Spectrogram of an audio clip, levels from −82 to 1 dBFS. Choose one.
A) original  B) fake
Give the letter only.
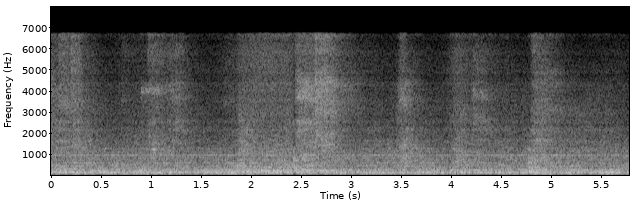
B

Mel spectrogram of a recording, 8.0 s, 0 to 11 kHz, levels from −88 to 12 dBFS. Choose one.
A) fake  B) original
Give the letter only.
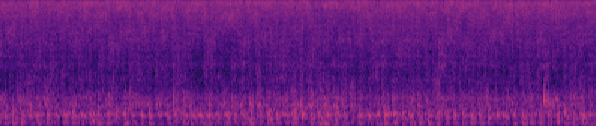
A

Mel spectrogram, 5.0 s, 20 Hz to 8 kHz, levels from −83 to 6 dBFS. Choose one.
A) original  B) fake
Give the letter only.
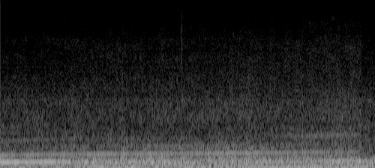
B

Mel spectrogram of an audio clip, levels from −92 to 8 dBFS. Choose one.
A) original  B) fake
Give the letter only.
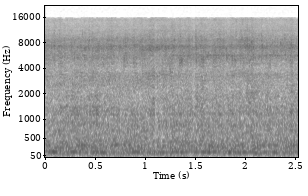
B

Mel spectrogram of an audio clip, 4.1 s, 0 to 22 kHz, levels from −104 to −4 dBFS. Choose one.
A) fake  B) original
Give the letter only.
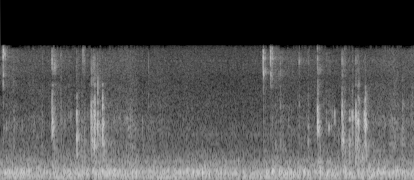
B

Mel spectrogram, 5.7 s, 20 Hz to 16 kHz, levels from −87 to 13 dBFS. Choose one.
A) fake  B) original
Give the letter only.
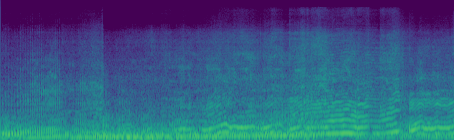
A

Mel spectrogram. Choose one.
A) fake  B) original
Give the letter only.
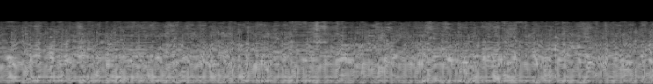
A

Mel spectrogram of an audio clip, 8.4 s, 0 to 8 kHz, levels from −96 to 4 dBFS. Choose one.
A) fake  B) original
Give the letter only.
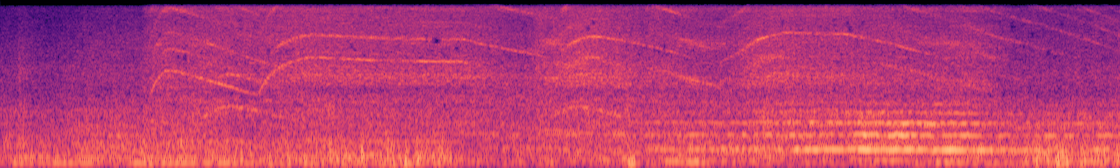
A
